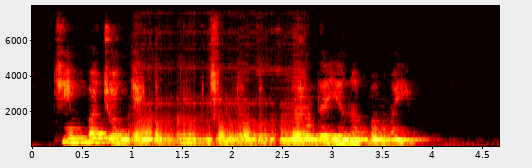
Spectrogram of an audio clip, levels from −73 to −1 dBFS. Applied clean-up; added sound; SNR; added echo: neural separator model SepFormer DNS4.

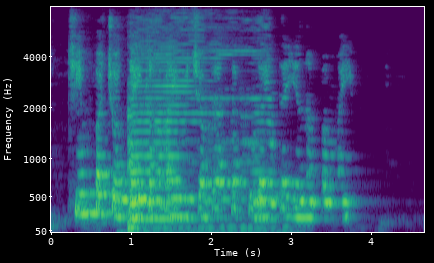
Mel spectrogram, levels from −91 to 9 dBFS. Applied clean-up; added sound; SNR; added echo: classical method WPE with log-MMSE.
